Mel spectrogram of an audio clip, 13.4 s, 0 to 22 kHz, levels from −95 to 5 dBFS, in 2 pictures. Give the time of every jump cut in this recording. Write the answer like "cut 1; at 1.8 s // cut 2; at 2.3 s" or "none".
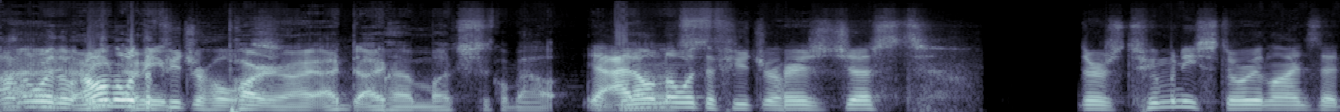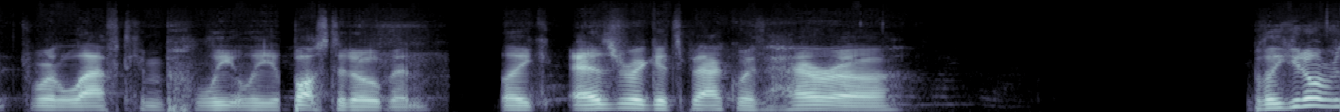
cut 1; at 1.9 s // cut 2; at 2.5 s // cut 3; at 3.9 s // cut 4; at 4.9 s // cut 5; at 6.8 s // cut 6; at 8.1 s // cut 7; at 8.9 s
